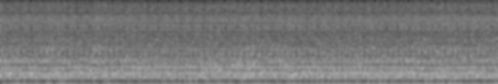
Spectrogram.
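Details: Mitsubishi Evo X: low, rough idle with uneven, stumbling beat instead of a smooth hum; lean idle misfire, cause not confirmed.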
